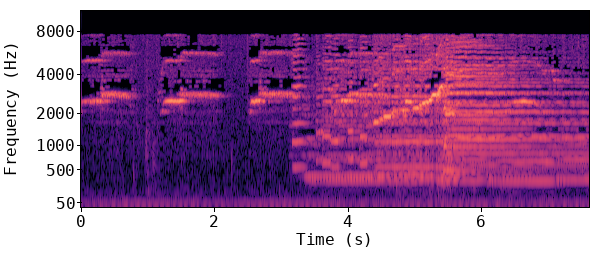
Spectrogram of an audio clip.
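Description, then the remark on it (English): A child blows a little tin whistle indoors, shrilling out a few short high notes, then holding a long, piercing tone that slides upward in pitch, loud with no one talking. “But at the time I felt persecuted, and it made the little tin whistle seem more important to me than ever.”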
